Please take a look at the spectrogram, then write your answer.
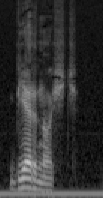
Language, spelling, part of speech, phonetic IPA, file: Polish, bierność, noun, [ˈbʲjɛrnɔɕt͡ɕ], Pl-bierność.ogg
